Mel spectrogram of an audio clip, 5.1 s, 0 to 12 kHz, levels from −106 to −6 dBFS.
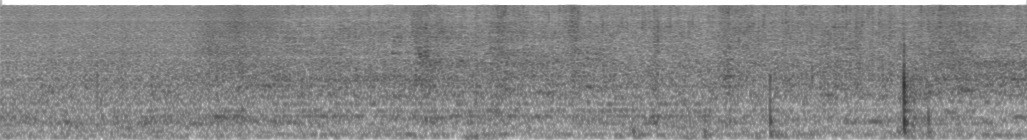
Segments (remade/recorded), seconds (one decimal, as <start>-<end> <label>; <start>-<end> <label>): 0.0-1.4 remade; 1.4-5.1 recorded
